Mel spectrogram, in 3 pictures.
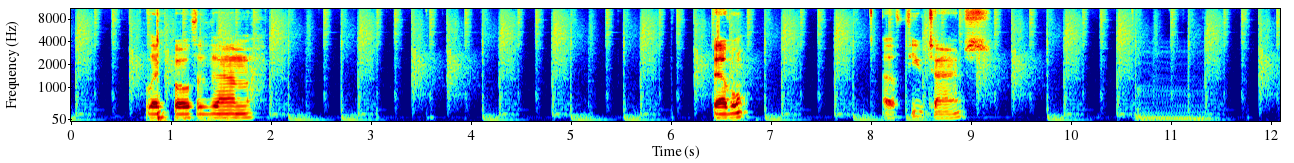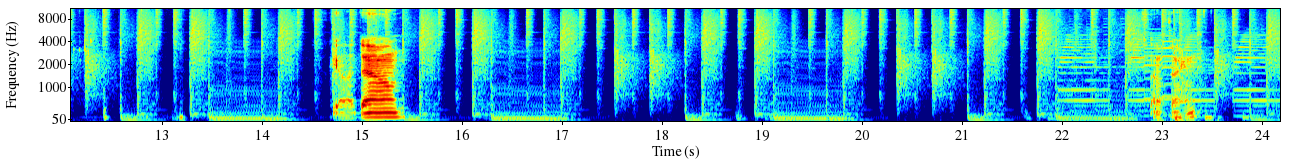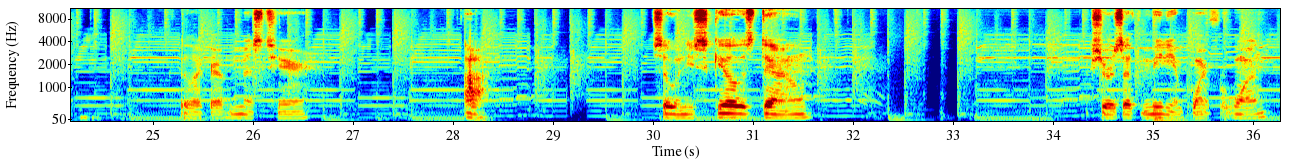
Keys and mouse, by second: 0.4 space, 1.5 ctrl+alt+shift+click, 1.9 ctrl+alt+shift+click, 2.2-3.7 ctrl+alt+shift+middle drag, 3.1 ctrl+z, 3.7 alt+shift+click, 3.7 alt+shift+middle click, 4.5 alt+shift+click, 4.8-36.2 alt+shift+middle drag, 5.5 ctrl+b, 11.3 Tab, 12.0 KP_3, 12.3 Tab, 12.7 a, 13.2 s, 15.8-18.5 typing, 18.6 right click, 18.8 right click, 19.1 right click, 19.3 shift+right click, 19.7 shift+right click, 21.7 alt+right click, 21.9-23.3 ctrl+z, 27.8 a, 28.5 s, 34.5 s.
